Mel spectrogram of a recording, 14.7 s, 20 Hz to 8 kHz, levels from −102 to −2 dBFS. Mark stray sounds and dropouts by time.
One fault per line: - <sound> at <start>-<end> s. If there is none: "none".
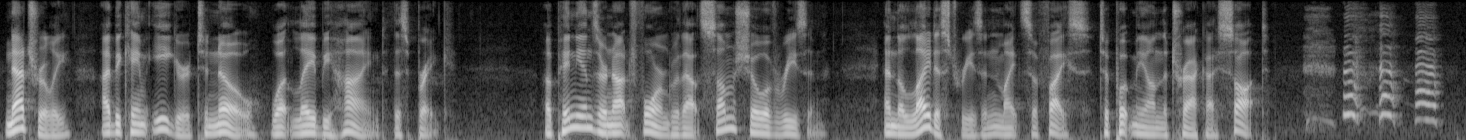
- laugh at 13.0-14.5 s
